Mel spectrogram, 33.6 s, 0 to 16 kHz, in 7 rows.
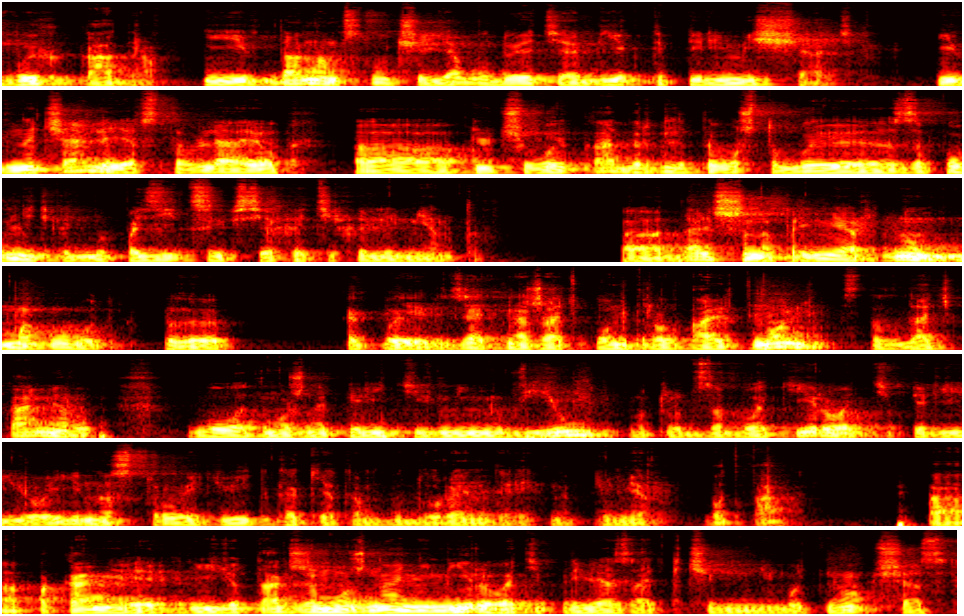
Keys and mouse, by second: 8.5-8.9 middle drag, 11.5 middle click, 12.5 KP_1, 13.6-14.4 shift+middle drag, 18.1 ctrl+alt+KP_0, 21.6 click, 23.1-24.0 shift+middle drag, 25.3-27.0 middle drag, 27.2 shift+middle click, 28.8 click, 30.4 right click, 32.1-32.9 middle drag, 33.3 KP_1.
